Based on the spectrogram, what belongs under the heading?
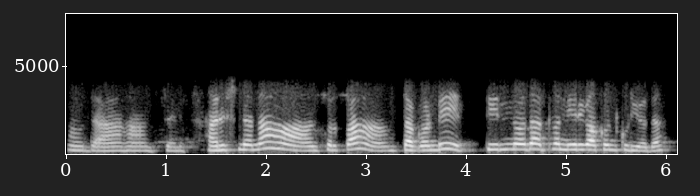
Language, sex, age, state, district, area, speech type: Kannada, female, 18-30, Karnataka, Hassan, urban, conversation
